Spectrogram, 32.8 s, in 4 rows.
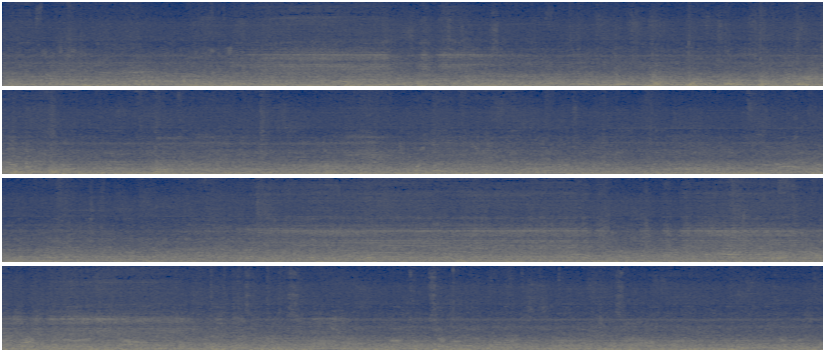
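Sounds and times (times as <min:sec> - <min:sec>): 
large crowd walla in a busy food court in Singapore: 0:00.0 - 0:32.8.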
